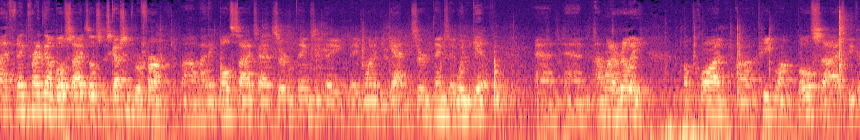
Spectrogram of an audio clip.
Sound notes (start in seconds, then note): none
